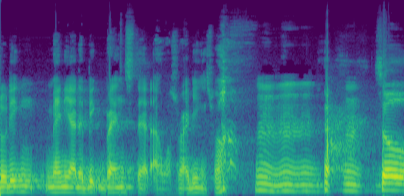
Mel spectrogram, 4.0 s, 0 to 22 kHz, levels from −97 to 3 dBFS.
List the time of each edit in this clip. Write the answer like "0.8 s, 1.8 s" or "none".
none

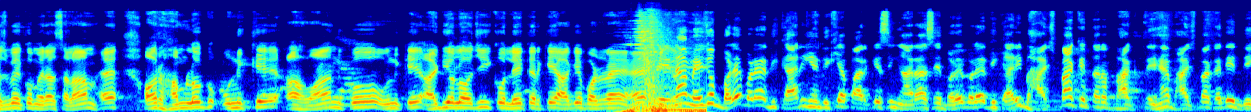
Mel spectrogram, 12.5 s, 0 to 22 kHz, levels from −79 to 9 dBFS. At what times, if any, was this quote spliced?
6.5 s

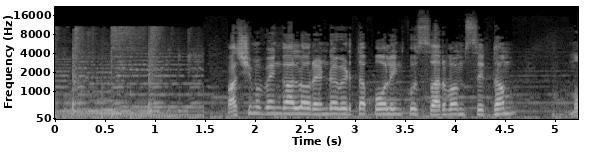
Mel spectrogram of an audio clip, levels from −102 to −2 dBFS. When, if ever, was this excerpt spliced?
1.1 s

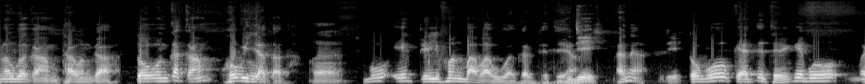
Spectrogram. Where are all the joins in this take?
1.2 s, 3.5 s

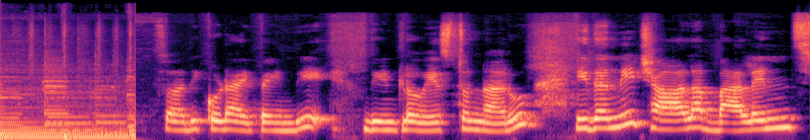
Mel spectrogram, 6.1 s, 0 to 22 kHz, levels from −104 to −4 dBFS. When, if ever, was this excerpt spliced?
1.0 s

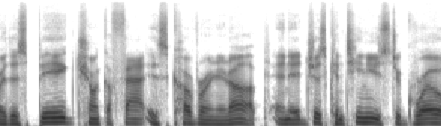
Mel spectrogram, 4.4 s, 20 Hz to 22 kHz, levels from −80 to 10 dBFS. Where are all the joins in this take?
1.4 s, 2.7 s

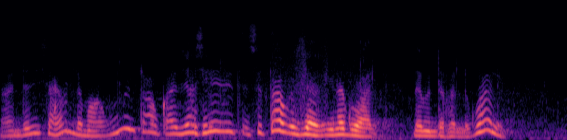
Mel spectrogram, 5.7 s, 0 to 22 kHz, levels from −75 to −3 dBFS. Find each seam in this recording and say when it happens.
none

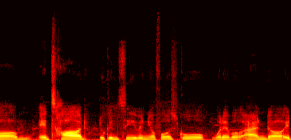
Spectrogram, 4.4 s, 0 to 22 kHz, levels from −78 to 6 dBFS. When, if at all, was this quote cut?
none

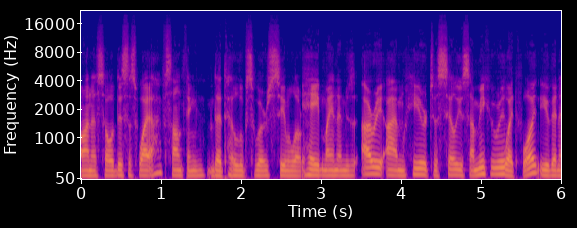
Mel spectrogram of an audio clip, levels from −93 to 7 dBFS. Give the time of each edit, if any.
2.8 s

